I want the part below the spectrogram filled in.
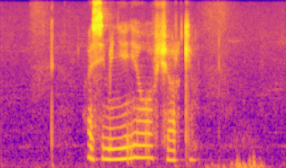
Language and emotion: Russian, neutral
